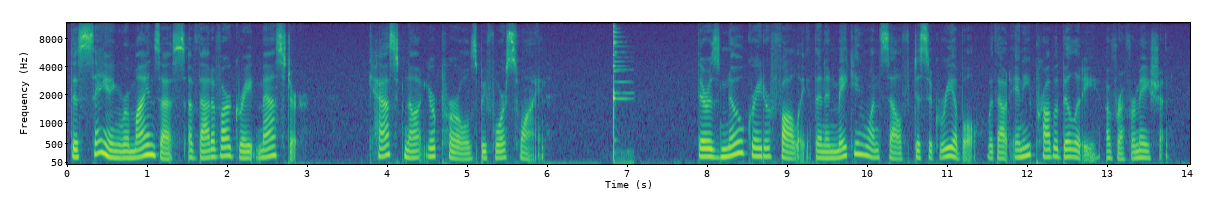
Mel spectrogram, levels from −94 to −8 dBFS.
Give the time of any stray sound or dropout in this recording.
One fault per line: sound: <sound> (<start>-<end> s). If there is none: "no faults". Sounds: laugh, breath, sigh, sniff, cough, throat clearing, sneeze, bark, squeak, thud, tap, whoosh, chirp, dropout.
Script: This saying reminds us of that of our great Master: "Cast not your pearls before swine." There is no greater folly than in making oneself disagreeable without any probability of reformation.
sound: tap (6.8-7.1 s)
